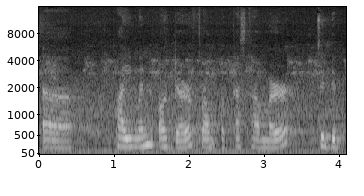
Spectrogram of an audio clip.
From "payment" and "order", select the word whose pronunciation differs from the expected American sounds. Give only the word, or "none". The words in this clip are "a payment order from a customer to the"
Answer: payment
